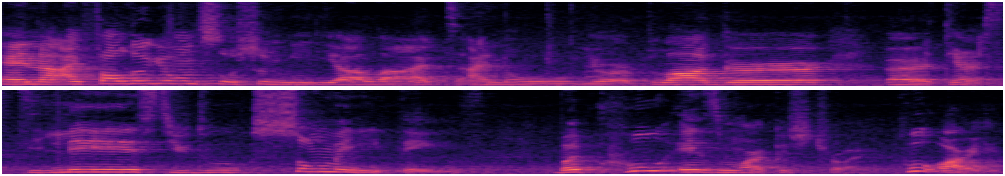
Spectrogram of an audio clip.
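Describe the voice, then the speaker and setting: In a room with audible echo and noticeable background noise, a woman speaks fairly slowly at a medium pitch with lively intonation. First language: French. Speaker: talk show host. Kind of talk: interview. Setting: studio set.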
